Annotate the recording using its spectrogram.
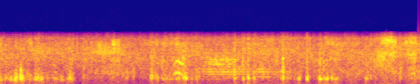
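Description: Snowboard sliding and scraping over snow, with irregular knocks and a louder hiss of snow near the end.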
